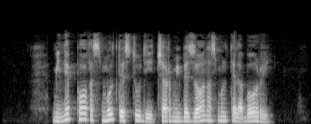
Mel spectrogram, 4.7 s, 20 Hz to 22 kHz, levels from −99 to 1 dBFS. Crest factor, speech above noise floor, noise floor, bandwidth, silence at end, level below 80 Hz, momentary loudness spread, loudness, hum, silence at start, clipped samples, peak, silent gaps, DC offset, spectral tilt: 16 dB; 52 dB; -70 dBFS; 7.4 kHz; 0.6 s; -56 dBFS; 5 LU; -19 LUFS; none; 0.8 s; under 0.1%; -2 dBFS; none; under 0.1%; -6.5 dB/octave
